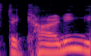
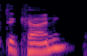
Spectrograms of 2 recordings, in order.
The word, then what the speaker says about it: De Koning: I think his tweet said something like it's De Koning's world, we're just living in it. Look, probably the most critical duel of the match, really, in some ways, De Koning on and it is De Koning.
